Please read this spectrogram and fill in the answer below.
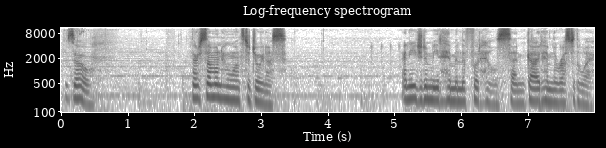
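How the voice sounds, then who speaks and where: A woman's voice: on the low side, moderate pace, pauses often, dark tone, soft background music, close to an everyday voice. An actress playing a resolute young female hunter-heroine in a video game, giving direct, practical orders. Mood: businesslike. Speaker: heroine leading a mission.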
